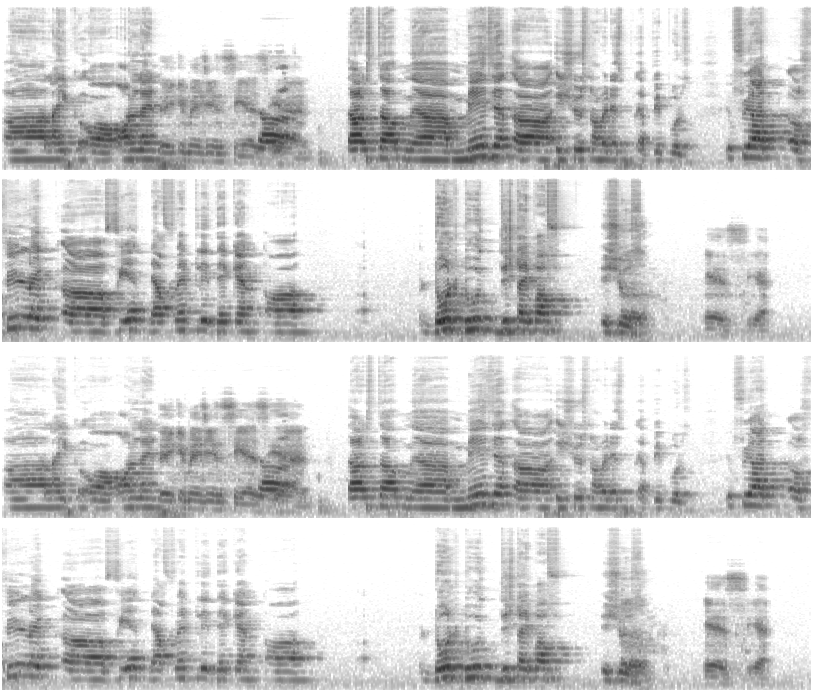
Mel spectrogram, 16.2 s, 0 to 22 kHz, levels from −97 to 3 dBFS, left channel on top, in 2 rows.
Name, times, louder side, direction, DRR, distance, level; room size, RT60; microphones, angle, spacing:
voice 1, 0.0-1.6 2.6-2.9 3.5-6.9 7.2-11.2 12.3-13.8 14.1-14.5, left 5 dB, 40° left, 0.4 m, -28 dB
voice 2, 1.6-3.1 14.3-14.6 15.1-15.7, right 2 dB, 65° right, 1.4 m, -38 dB
3.0 x 2.5 x 4.2 m
head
